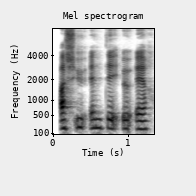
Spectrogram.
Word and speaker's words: Hunter: s'appelle je sais même pas comment on le prononce Hu n T e r C'est Hunter Hunter je sais pas le fils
